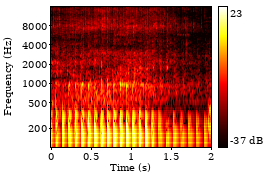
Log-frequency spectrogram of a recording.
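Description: A motor-driven engine running with a rapid, even pulsing that swells to its loudest in the middle and eases off near the end.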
